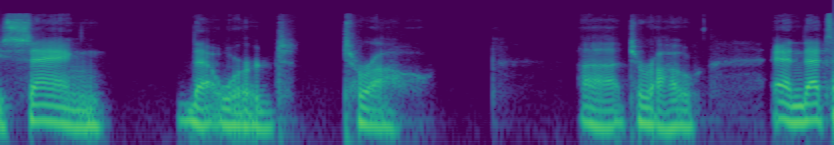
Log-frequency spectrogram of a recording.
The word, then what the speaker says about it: Arido Taurajo: Uh terrau. And that's how she pronounces it um when she's singing it is terra. So, it's a J like is as in soft Spanish.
